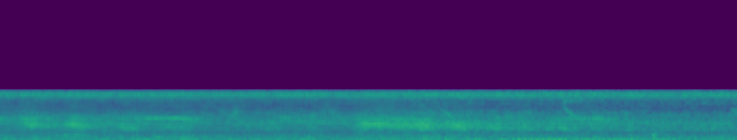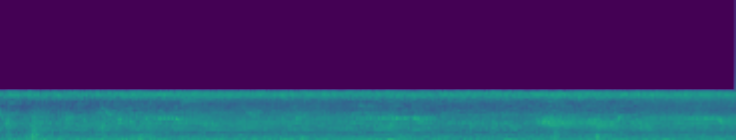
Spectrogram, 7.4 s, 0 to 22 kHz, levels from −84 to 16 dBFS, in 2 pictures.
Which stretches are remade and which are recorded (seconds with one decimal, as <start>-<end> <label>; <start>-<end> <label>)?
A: 0.0-2.0 remade; 2.0-4.6 recorded; 4.6-5.4 remade; 5.4-6.9 recorded; 6.9-7.4 remade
